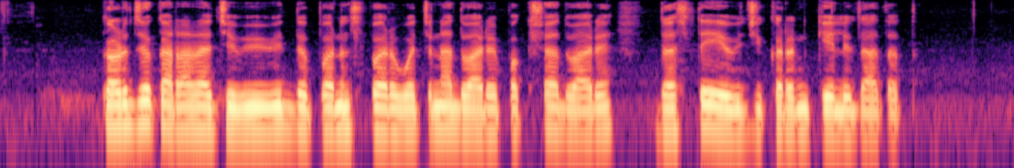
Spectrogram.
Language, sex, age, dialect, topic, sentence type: Marathi, male, 18-24, Northern Konkan, banking, statement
